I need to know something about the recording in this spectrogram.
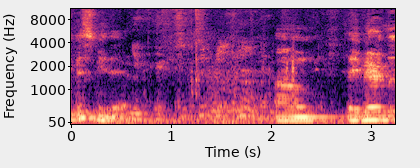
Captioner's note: laughs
